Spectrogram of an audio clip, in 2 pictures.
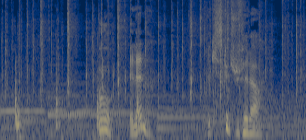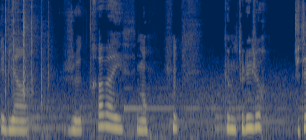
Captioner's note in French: tapote sur son clavier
